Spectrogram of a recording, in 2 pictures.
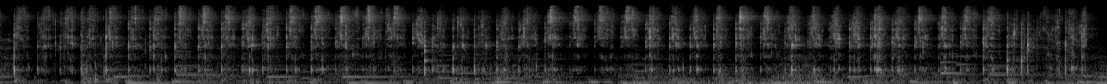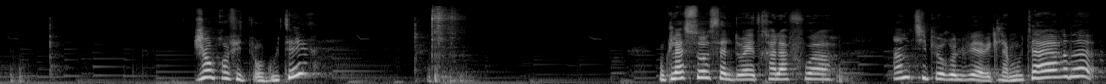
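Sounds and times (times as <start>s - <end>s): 
spoon stirring sauce ingredients in a bowl: 0.0s - 11.3s
speech: 13.1s - 14.3s, 17.7s - 22.1s.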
